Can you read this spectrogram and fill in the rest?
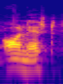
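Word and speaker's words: honest: आप जानते हैं ये ऑनेस्ट लिखा है तो इसको हम प्रोनाउंसिएशन क्या करते हैं, ऑनेस्ट। तो ये आता है क्या, वॉवेल साउंड आता है, वॉवेल साउंड आएगा तो आ नहीं लगेगा, यहाँ पर क्या लगेगा, एन लगेगा, ठीक है ना।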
